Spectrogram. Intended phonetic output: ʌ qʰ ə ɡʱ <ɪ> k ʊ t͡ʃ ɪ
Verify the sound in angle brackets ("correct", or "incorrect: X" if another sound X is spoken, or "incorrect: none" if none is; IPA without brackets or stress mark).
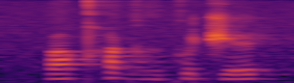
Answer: incorrect: ə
